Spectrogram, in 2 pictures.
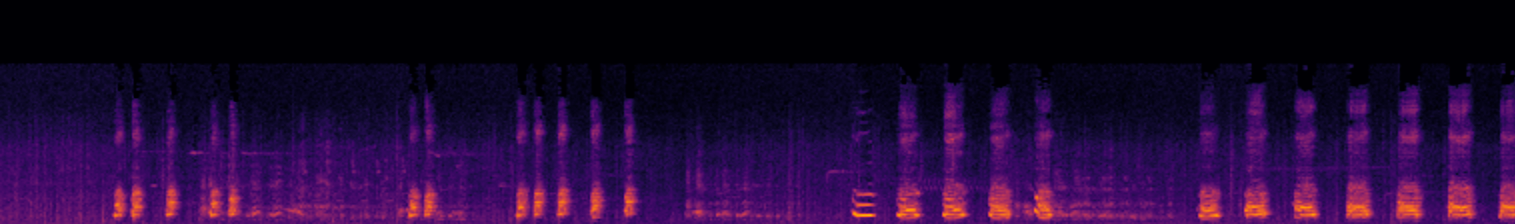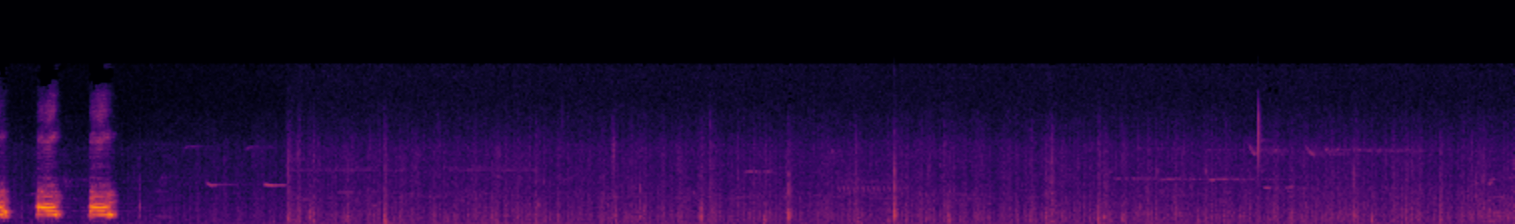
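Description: Turkey calling: several runs of loud, evenly spaced yelping notes, about four a second, in bursts of a few seconds each. The calling stops about twelve seconds in.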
